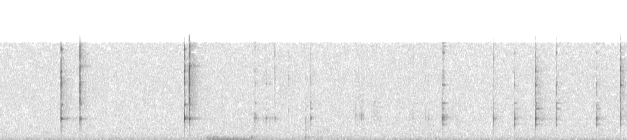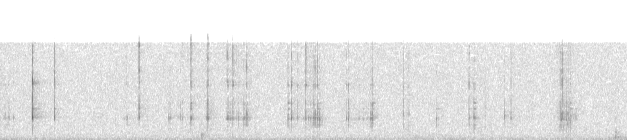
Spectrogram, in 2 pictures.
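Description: Long glittery nails tap and scratch a small round ball wrapped in crinkled silver aluminium foil, held close to the camera. About thirty quiet, sharp, bright clicks and crinkles come at an irregular pace, each dying away almost instantly. A brief soft low rustle sounds near the start.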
